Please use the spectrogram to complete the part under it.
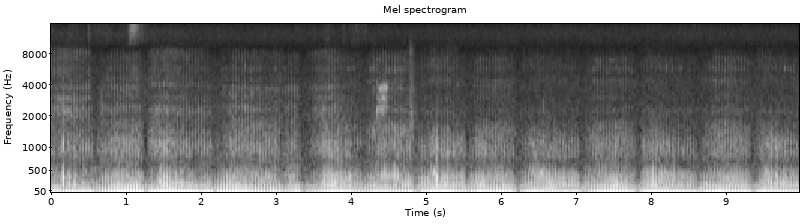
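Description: A hand rubs against fabric with soft, rhythmic rustling.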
